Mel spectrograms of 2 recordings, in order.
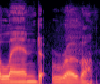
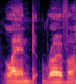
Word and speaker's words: Land Rover: Rover the black was you need to pronounce the d cuz it's a Land Rover Land Rover Land Rover not a land no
